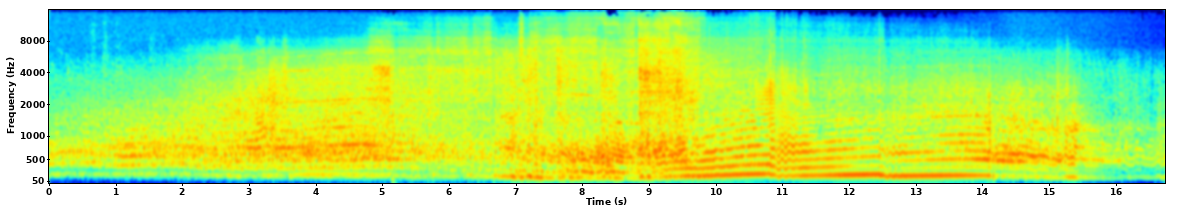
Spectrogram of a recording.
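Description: Ford Fiesta RRC rally car's 1.6-litre turbocharged four-cylinder engine approaching at speed, revs dropping about seven seconds in as it brakes for the corner. It then accelerates hard past with rising revs and quick upshifts, and fades as it pulls away.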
